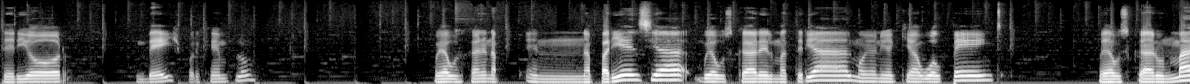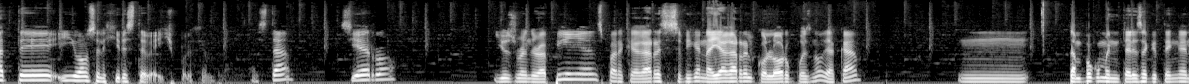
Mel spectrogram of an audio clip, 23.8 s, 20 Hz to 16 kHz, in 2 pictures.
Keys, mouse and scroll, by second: 0.0-3.1 typing, 4.0 click, 6.1 click, 8.1 click, 8.6 middle click, 8.6 scroll down 2, 9.4 click, 9.9 click, 10.3 middle click, 10.9 click, 12.9 click, 13.1 click, 15.0 click, 15.6 click, 16.6 click, 18.2 click, 19.4 click, 20.5 click.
